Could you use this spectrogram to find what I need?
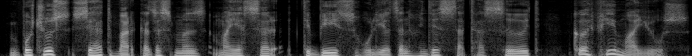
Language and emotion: Kashmiri, sad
